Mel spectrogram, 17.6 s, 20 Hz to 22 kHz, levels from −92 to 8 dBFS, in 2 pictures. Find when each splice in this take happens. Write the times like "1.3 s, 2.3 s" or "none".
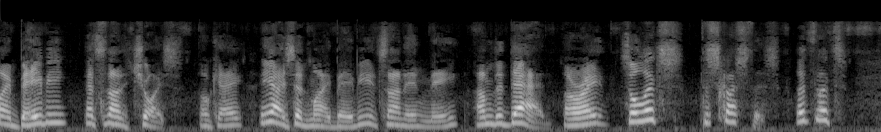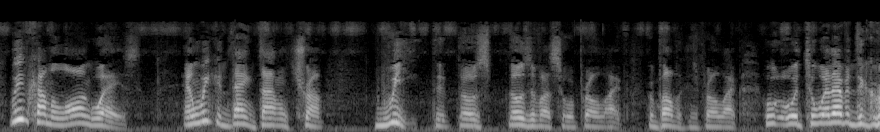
6.1 s, 7.9 s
